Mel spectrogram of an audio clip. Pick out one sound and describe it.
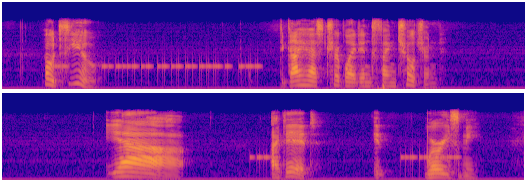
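Rapid, high electronic beeps tick as game text types out.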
